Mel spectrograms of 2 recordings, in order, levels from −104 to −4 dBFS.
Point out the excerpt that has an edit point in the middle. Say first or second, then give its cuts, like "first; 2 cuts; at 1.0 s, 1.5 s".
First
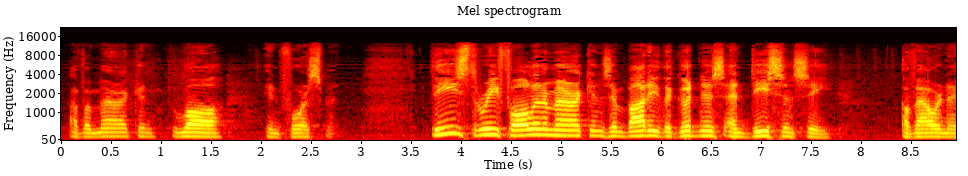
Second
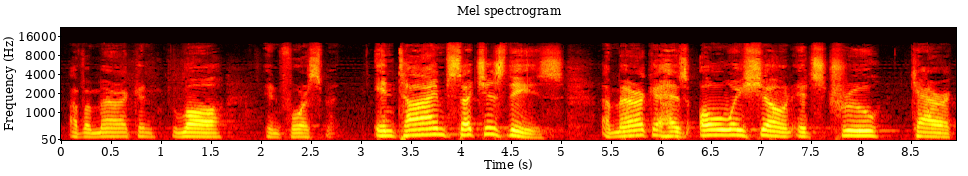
second; 1 cut; at 3.0 s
